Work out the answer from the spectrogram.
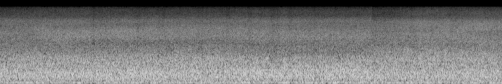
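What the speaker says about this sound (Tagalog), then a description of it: "Ito po yung Wawa Dam. Ayan, ang lakas po ng tubig." Floodwater rushes through Wawa Dam after Typhoon Ulysses, a loud, dense, unbroken roar of churning water that stays constant throughout.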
